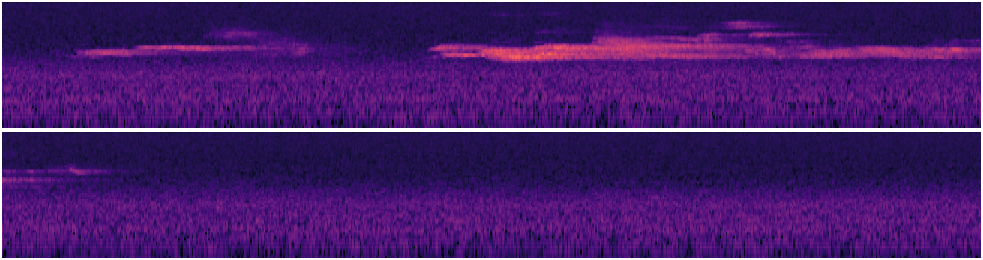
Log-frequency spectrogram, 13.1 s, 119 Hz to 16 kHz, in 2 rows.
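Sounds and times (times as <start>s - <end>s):
common blackbird song, Turdus merula: 0.5s - 2.1s, 2.9s - 7.2s.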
